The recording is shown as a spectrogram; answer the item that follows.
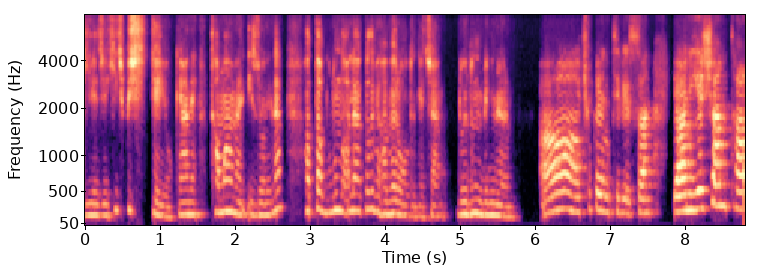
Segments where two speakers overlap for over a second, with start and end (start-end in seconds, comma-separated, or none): none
